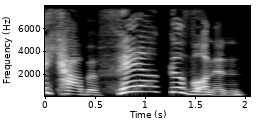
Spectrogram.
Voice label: victory, de; cookierun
